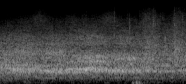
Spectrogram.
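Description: A virtual arena crowd in a WWE 2K wrestling game roars and cheers in a steady broad wash after a wrestler is sent through the barricade, with no voices over it.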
